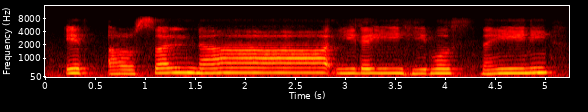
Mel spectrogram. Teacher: ساتھ آپ نے یا لین ادا کرنی ہے، الیہ، ٹھیک ہے، ارسلنا میں را کو پر پڑھنا ہے ، نا پہ مد منفصل جائز ہے، 4 کاؤنٹ کرنا ہے،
